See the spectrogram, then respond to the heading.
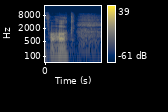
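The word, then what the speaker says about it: Phuc: We're spelt with a PH, so it sounds like Fahok.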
